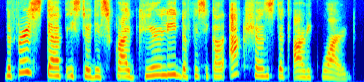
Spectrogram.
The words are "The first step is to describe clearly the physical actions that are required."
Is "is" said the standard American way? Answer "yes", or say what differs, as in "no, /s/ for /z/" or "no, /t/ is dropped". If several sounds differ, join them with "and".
no, /s/ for /z/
